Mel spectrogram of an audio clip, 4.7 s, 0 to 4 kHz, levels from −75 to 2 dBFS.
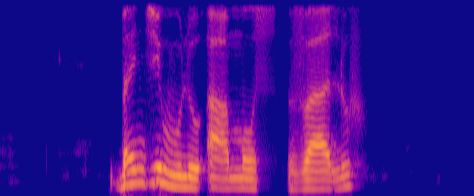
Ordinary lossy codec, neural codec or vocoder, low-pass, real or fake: Opus, 64 kbps; codec, 24 kHz, 0.9 kbps, DualCodec; 3.6 kHz; fake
